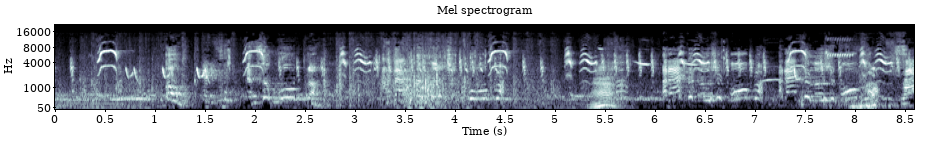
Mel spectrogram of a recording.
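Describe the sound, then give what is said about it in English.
A busy flock of pigeons coos, with wings flapping and higher chirping calls mixed in, a dense, continuous bird chorus throughout. “Get me on those pigeons.”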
